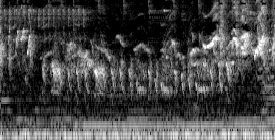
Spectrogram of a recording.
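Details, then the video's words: Tame Chinese hwamei, described as a good fighter and fine singer, delivering a fast, varied stream of rich whistled and chattering phrases, notes sliding up and down and tumbling over each other with barely a pause, with a faint steady hum behind. "Mi thuần đấu tốt hót hay"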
